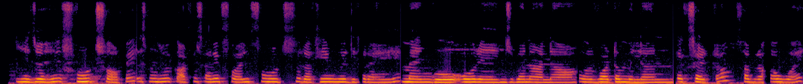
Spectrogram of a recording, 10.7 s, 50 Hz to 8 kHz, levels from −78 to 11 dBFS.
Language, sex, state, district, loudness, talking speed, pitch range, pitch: Hindi, male, Bihar, Darbhanga, -16 LUFS, 150 wpm, 255-290 Hz, 275 Hz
